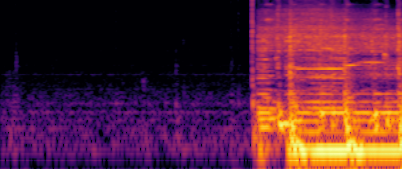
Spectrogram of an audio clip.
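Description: Near silence, then music with a steady beat and guitar starts abruptly about two and a half seconds in and plays on loud.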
